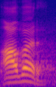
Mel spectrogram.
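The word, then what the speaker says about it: hour: उसी प्रकार देखें तो आवर एच ओ यू are start तो होता है कंसोनेंट कोसोनेंट से स्टार्ट होता है लेकिन इसका प्रोनाउंसिएशन किससे होता है अ से होता है आवर से होता है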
